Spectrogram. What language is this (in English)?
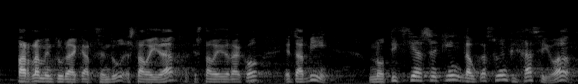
Basque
